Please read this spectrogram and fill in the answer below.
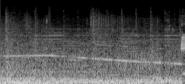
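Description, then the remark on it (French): A police car siren wails with a steady, slowly falling tone over loud, dense engine and road rumble as the police car follows behind cars in a race, with no voices. “Oh, la police, la police! La police dans le rétroviseur!”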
